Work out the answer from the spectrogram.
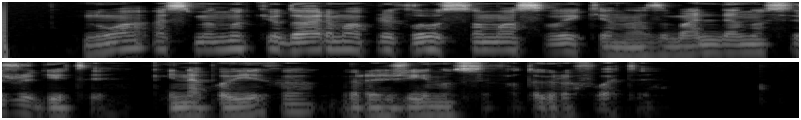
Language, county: Lithuanian, Kaunas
